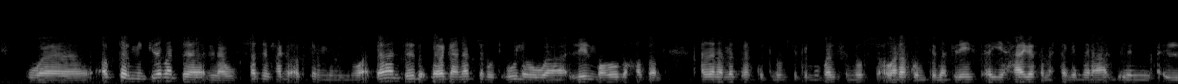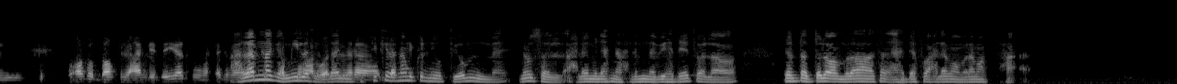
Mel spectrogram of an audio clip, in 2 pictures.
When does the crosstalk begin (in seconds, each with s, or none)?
14.1 s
